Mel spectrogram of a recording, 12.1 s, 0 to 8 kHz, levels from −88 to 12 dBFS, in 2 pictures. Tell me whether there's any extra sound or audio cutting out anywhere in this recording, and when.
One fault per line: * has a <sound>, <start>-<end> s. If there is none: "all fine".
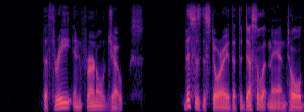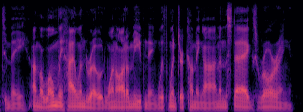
all fine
